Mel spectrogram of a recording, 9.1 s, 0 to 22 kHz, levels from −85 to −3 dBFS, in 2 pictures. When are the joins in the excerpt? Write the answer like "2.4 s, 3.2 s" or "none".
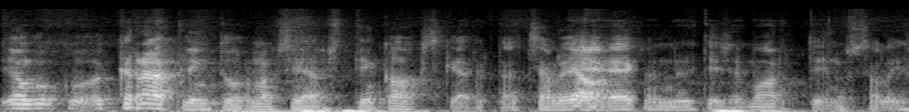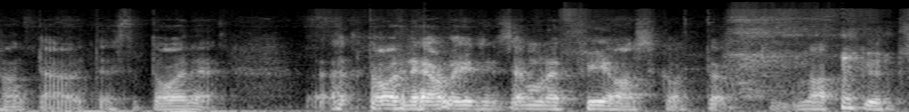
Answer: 3.1 s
